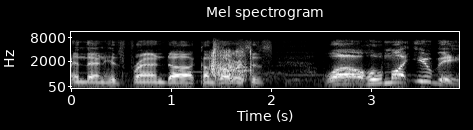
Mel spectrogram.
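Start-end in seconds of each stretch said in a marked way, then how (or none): 2.5-3.9 pitched-up British bad-guy villain accent. Narrating a scene, the speaker voices an orc's friend in a British accent. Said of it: "they all talk British".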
